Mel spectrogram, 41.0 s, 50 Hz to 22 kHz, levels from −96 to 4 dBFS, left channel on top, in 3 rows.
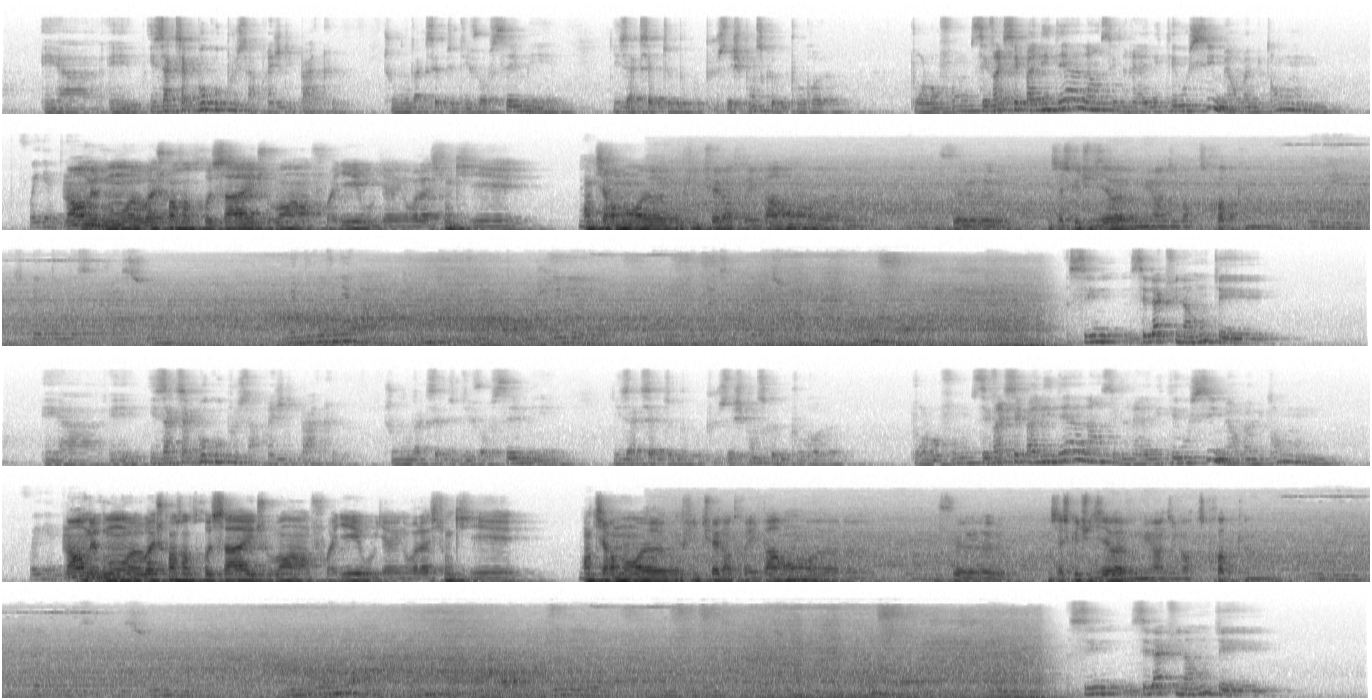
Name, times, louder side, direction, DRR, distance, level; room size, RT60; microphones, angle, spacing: voice 1, 0.4-3.6 3.8-5.7 6.1-8.4 9.1-13.3 14.0-14.5 19.4-19.7 22.7-23.4 26.7-29.9 30.2-36.4 37.2-39.9, left 1 dB, 85° left, 0 dB, 3.2 m, -38 dB
voice 2, 14.3-18.8 19.5-22.5 23.0-23.8 24.1-26.5, right 2 dB, 75° right, 7 dB, 1.3 m, -23 dB
sound 1, 20.1-37.8, right 1 dB, 30° right, 3.3 m, -34 dB
18.5 x 8.1 x 4.7 m, 0.81 s
head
